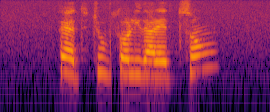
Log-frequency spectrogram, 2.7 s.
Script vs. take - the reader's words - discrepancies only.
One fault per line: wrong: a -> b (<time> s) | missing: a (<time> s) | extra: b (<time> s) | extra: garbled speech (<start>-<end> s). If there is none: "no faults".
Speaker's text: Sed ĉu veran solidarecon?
missing: veran (1.1 s)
